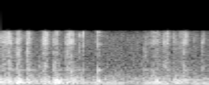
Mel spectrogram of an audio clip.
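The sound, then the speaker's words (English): A rock scrapes against the outside of a lead door as something is scratched onto it, in a series of short, gritty rasping strokes with an uneven rhythm, steady and moderately quiet, with no voices. “I want to scratch something on the outside of this lead door.”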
